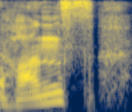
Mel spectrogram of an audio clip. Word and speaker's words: हंस: इसका उच्चारण हम लोग करेंगे हंस, इसका हम लोग करेंगे हंस। हालांकि हम जब अनुस्वार की, अनुनासिक की बात करेंगे, एक दिन स्पेशल वीडियो बनाऊंगा पूरा, और आपको ध्यान में आएगा कितनी समस्याएं हैं देखना। लेकिन फिलहाल मैं ये कह सकता हूँ कि इसका उच्चारण हंस होता है, और ये एक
